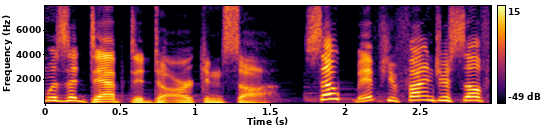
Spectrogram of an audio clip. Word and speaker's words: Arkansas: way they decided is Arkansas with three syllables a silent final s and accents on the first and last syllables mispronouncing it as R Kansas was labeled an innovation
